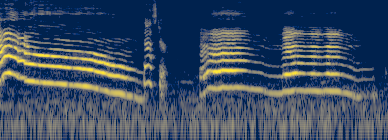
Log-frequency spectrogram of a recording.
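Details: Sunday-morning scream from a Siberian Husky: a long descending wail, a short broken gap of noise, then two more sustained howls with wavering pitch that droop at their ends.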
